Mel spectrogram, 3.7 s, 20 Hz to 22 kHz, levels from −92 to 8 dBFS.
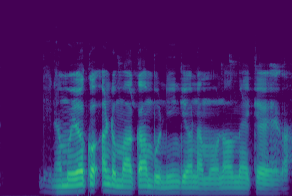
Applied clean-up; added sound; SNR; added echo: none; none; none; none.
